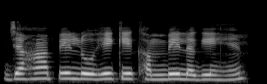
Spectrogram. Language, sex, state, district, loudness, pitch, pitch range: Hindi, female, Chhattisgarh, Korba, -21 LUFS, 250 Hz, 230-260 Hz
